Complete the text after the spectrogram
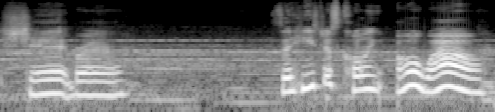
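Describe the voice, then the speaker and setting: A woman reacting to a show in casual commentary, excitable and full of slang and swearing. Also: a little high, drawn-out words, soft background music. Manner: excitable, exclaiming, slangy and profane. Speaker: reaction video host.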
